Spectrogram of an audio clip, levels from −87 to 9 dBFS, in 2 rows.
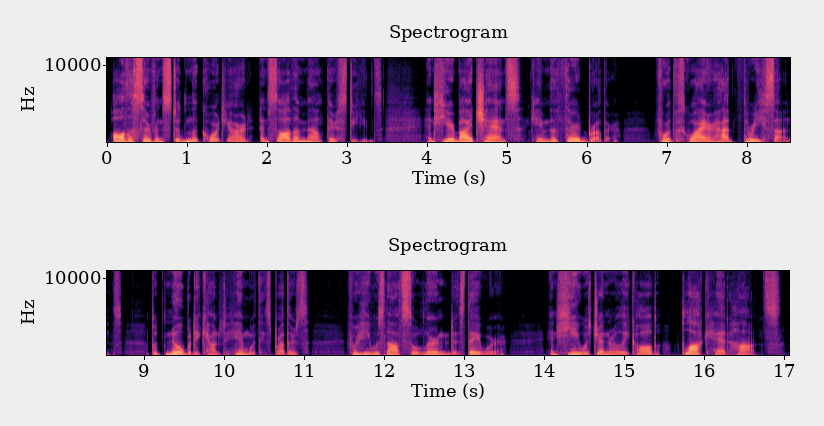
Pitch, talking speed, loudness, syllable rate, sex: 200 Hz, 175 wpm, -20 LUFS, 4.7 syllables/s, female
